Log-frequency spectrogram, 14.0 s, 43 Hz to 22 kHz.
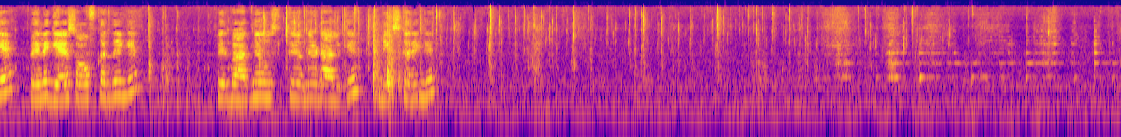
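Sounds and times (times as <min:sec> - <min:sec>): spoon scraping metal pan: 0:10.1 - 0:14.0.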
